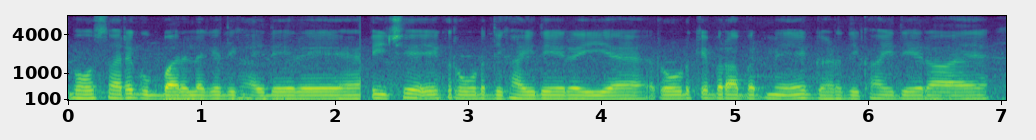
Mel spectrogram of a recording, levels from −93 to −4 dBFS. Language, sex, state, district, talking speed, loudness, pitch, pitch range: Hindi, male, Uttar Pradesh, Saharanpur, 215 wpm, -19 LUFS, 120 Hz, 120-125 Hz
